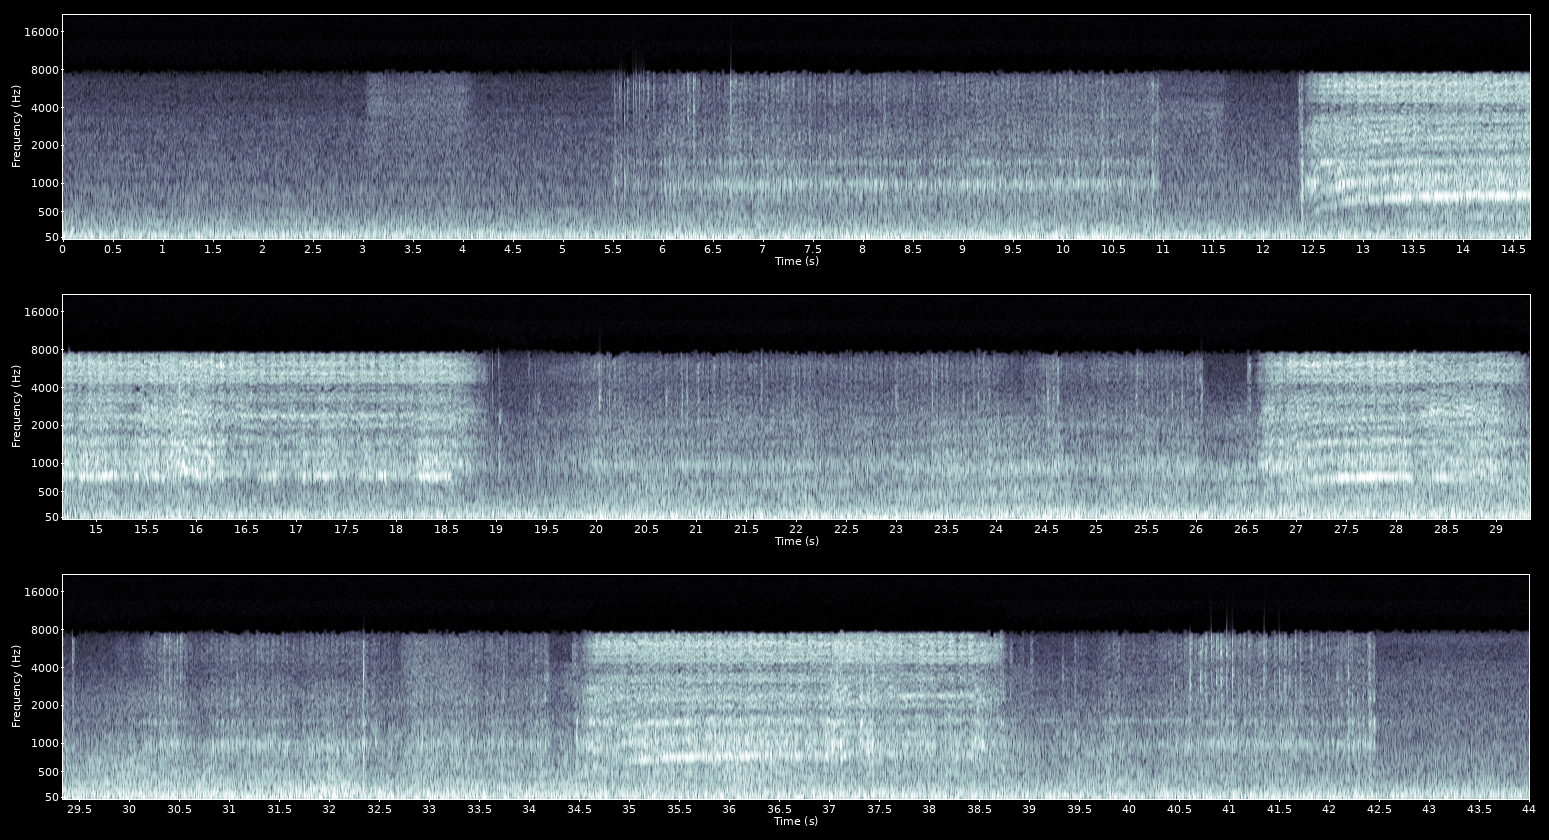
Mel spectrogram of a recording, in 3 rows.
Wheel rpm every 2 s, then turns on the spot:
0, 0, 0, 10, 20, 10, 80, 100, 100, 30, 20, 20, 20, 70, 60, 30, 20, 70, 100, 30, 20, 0.
6-12 18-26 28-34 38-42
